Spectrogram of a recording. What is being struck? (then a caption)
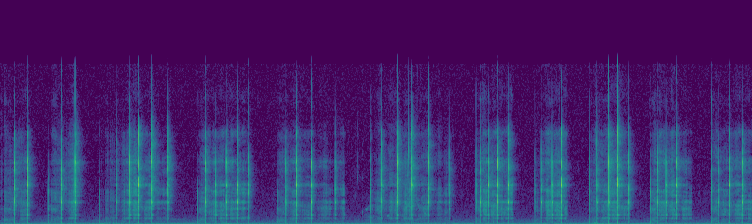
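Wooden slotted hot pad scraped and tapped with a wooden stick. A thin wooden dowel stick scratches and taps along the long slots of a flat, solid, light wooden slotted hot pad while a fingertip steadies its edge. Bursts of dry, bright scraping alternate with brief gaps, punctuated by many sharp, clicky taps that die away almost instantly.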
